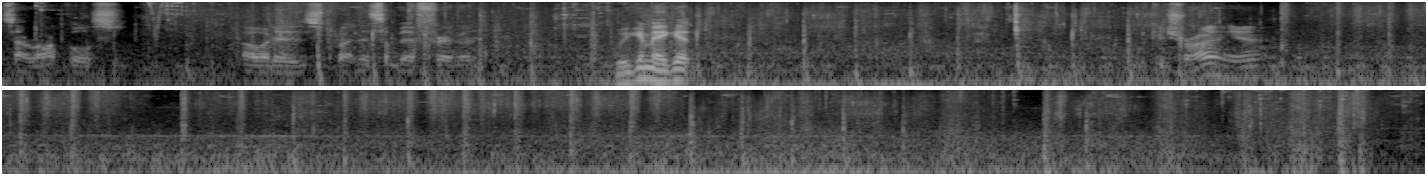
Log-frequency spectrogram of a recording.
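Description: Footsteps tread steadily over ground outdoors.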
